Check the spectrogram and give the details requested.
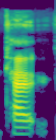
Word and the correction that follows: Calafiore: How do you say his last name? – Calafiore. – Yes, who is the big winner of Big Brother All-Stars.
